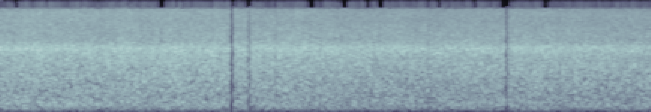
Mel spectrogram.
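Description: Sea water in Australia rushes in a loud, unbroken roar of surf, broken only by two tiny dropouts, with no voices.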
